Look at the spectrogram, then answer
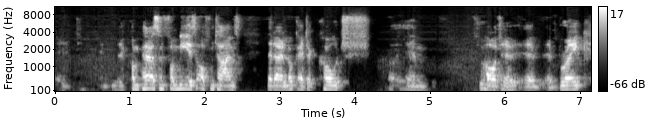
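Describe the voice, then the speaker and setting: A man's medium-pitched voice with a German accent. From Germany, Hamburg. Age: 50s. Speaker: relationship guide and author. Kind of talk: panel discussion.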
